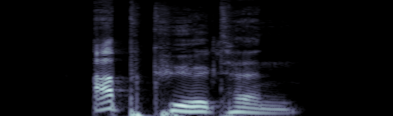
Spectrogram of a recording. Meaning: inflection of abkühlen: 1. first/third-person plural dependent preterite 2. first/third-person plural dependent subjunctive II
- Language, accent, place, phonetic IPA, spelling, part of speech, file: German, Germany, Berlin, [ˈapˌkyːltn̩], abkühlten, verb, De-abkühlten.ogg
